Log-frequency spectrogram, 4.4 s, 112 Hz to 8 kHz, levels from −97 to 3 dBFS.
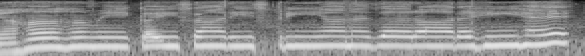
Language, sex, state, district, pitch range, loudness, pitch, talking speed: Hindi, male, Madhya Pradesh, Dhar, 235-250 Hz, -13 LUFS, 245 Hz, 125 wpm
